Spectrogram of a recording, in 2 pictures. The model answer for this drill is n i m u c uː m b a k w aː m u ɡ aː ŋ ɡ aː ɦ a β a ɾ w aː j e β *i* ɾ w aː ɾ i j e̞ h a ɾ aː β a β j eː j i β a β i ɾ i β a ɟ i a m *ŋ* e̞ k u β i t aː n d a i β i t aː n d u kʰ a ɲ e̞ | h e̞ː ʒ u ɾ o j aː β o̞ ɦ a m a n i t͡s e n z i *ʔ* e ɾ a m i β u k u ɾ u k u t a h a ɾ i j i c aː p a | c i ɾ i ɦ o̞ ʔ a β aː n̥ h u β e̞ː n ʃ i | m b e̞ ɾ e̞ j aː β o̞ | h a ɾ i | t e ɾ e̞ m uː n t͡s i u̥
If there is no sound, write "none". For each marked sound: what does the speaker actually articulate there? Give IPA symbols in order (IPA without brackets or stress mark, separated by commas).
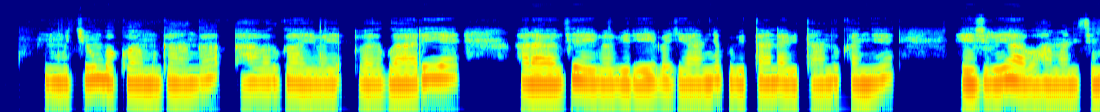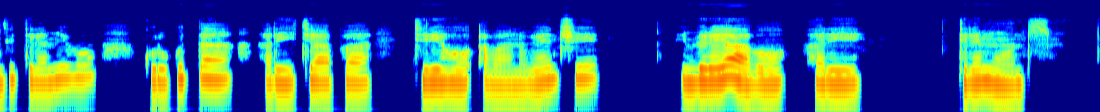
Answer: a, ɲ, t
